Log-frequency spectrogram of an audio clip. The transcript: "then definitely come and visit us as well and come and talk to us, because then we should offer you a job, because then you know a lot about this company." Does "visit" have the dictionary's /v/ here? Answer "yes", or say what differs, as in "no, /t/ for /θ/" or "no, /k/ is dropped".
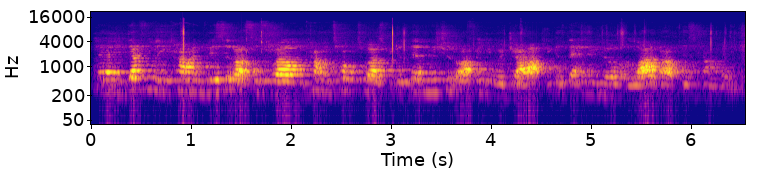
yes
